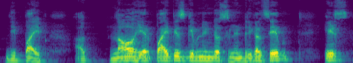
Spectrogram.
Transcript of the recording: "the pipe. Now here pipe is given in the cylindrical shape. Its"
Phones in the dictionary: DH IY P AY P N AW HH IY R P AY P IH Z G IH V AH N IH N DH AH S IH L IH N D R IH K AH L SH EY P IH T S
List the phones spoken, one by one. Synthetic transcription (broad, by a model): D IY P AY P N AW HH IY R P AY P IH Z G IH V AH N IH N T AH S IH L IH N D R IH K AH L S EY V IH T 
